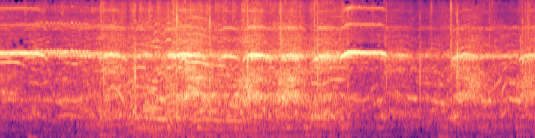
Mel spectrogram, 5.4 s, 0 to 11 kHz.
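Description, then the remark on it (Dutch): A dense outdoor crowd at an annual women's march, recorded in 2018, fills the air with cheering and raised voices, a constant loud wash of many people, with bursts of shouting rising and falling throughout as women dance and sing songs together. “stond op een soort muurtje en het was eigenlijk enorm druk, dus je kon bijna nergens meer lopen.”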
